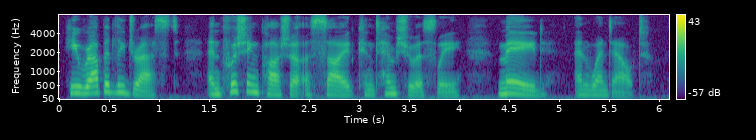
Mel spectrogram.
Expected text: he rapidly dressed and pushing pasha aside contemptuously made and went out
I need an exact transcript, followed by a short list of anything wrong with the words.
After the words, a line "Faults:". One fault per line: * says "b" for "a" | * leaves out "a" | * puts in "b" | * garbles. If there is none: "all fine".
he rapidly dressed and pushing pasha aside contemptuously made and went out
Faults:
all fine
